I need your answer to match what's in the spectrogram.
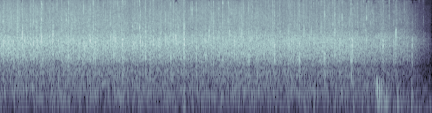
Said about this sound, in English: Yeah, we can clap over there, can't we?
